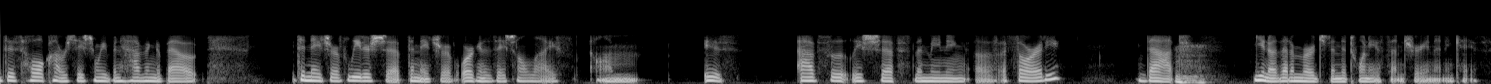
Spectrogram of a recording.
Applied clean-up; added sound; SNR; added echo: none; none; none; none.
